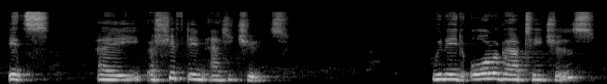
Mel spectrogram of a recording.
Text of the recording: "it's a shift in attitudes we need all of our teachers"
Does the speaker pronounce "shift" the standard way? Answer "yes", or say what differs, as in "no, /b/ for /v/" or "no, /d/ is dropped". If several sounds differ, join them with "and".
yes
